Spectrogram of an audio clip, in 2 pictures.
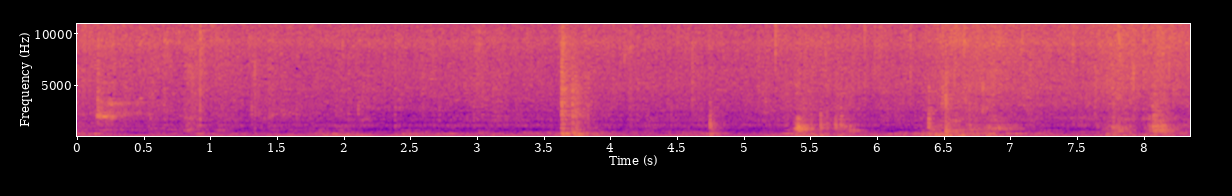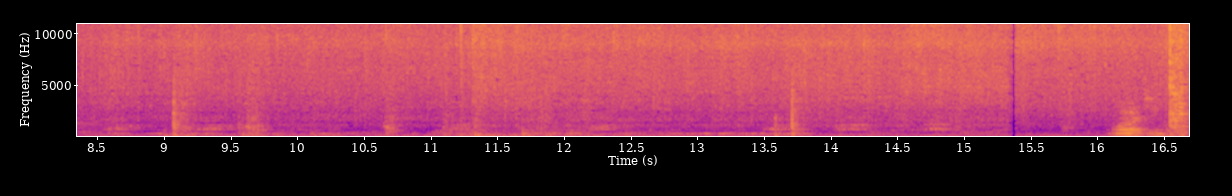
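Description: Collard greens fry in a pan with rice and a chicken stock cube, giving a soft, steady sizzle broken by repeated stirring scrapes and knocks, all fairly quiet over a low hum.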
